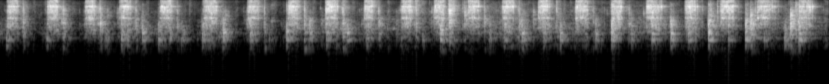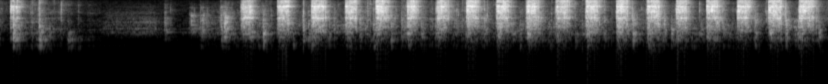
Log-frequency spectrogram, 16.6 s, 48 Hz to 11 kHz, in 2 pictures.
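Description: A ratchet wrench loosening bolts on a 1978 Honda XR75 motorcycle: rapid, evenly spaced metallic clicks run close and loud, pause briefly for about a second, then resume at the same quick rhythm.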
